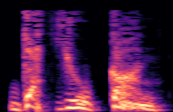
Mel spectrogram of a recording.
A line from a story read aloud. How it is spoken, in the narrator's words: he snarled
